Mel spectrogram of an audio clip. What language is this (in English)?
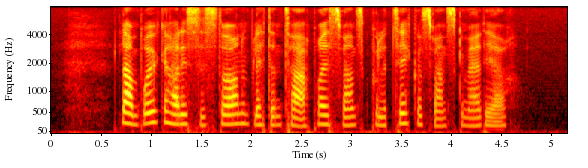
Norwegian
